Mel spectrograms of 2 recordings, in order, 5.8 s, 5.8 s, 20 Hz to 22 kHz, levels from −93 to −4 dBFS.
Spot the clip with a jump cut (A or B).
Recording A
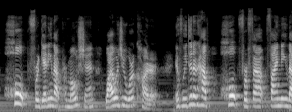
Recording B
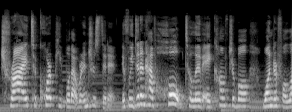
B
